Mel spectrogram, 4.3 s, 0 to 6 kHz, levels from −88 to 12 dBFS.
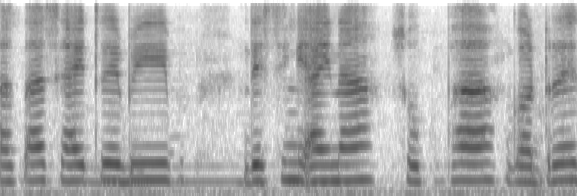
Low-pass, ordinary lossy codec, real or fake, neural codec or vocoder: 5.4 kHz; none; real; none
